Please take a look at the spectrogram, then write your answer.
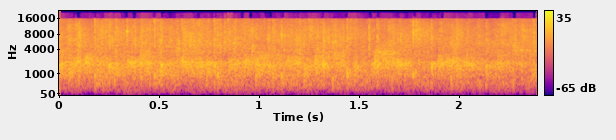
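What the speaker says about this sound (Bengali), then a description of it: "আমাদের স্যারের জন্য একবার জোরে হাততালি হোক।" An audience at a company seminar gives dense, continuous applause, a steady wash of many hands clapping at close range with no speech over it.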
